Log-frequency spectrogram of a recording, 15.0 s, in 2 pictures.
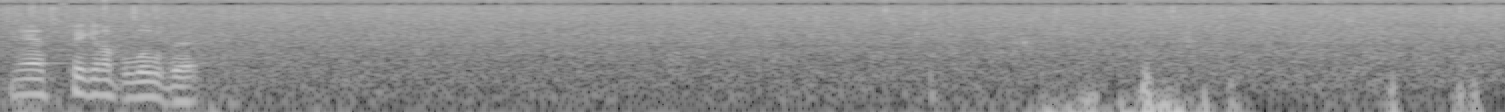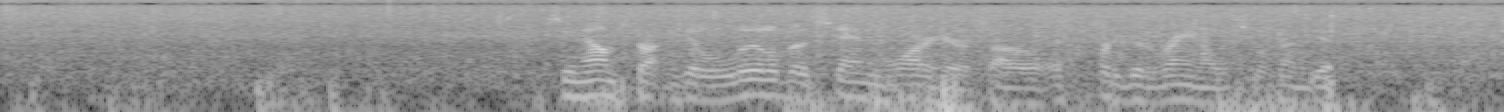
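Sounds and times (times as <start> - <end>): heavy rain falling: 0.0 - 15.0
low thunder rumbles: 10.2 - 15.0.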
